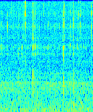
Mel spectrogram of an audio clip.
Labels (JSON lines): {"label": "ambient", "recorder": "HydroMoth"}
